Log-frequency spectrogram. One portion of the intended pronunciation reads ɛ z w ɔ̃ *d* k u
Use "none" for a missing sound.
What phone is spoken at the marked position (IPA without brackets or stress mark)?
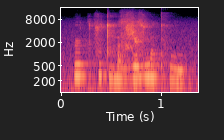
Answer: t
